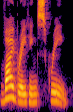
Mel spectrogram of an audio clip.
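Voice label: "VIBRATING SCREEN", English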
